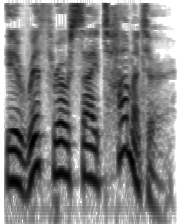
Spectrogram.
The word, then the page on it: erythrocytometer: British English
